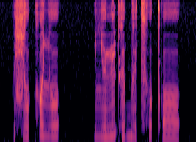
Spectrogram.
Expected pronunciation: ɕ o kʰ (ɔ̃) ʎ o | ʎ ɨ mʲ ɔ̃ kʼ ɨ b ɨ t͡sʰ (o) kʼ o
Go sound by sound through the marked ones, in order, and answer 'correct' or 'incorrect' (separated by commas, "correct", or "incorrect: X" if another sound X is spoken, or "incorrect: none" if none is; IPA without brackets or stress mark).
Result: incorrect: ɔ, correct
